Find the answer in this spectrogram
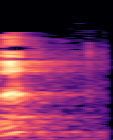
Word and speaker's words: Nunn: Aí a partida entre 2 jogadores super famosos, John Nunn, ou Nunn, como pronunciamos aqui no Brasil, e o Viktor Korchnoi.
